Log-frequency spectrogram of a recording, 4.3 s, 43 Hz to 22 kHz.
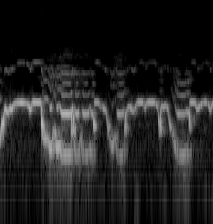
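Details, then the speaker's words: Minelab GPZ-7000 metal detector with modified electronics, run indoors at sensitivity 17: constant loud warbling tone swooping irregularly, never settling to quiet threshold; mains electrical interference makes work impossible. "so it'd be impossible to try and do anything with that amount of noise"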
